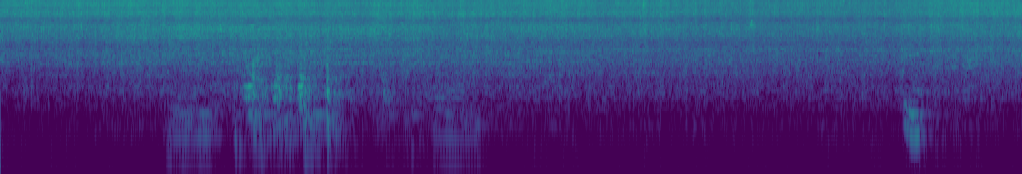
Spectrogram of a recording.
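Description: Steak, mushrooms and onions sizzling in butter in a frying pan, a steady hiss. About two seconds in, a quick run of clicks and scrapes of a fork against the pan as the food is moved.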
